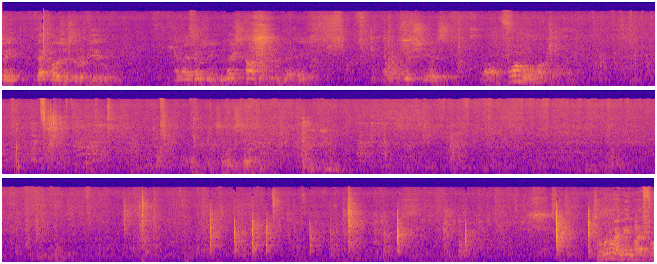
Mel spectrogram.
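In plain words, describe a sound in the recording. An elderly man lectures calmly into a microphone in a large hall.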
